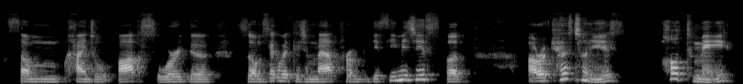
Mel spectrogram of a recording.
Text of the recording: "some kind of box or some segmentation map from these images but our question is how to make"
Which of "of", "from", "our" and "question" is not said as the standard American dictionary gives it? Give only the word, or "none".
none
